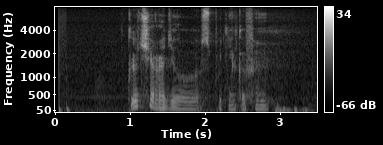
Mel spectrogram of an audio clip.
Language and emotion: Russian, neutral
